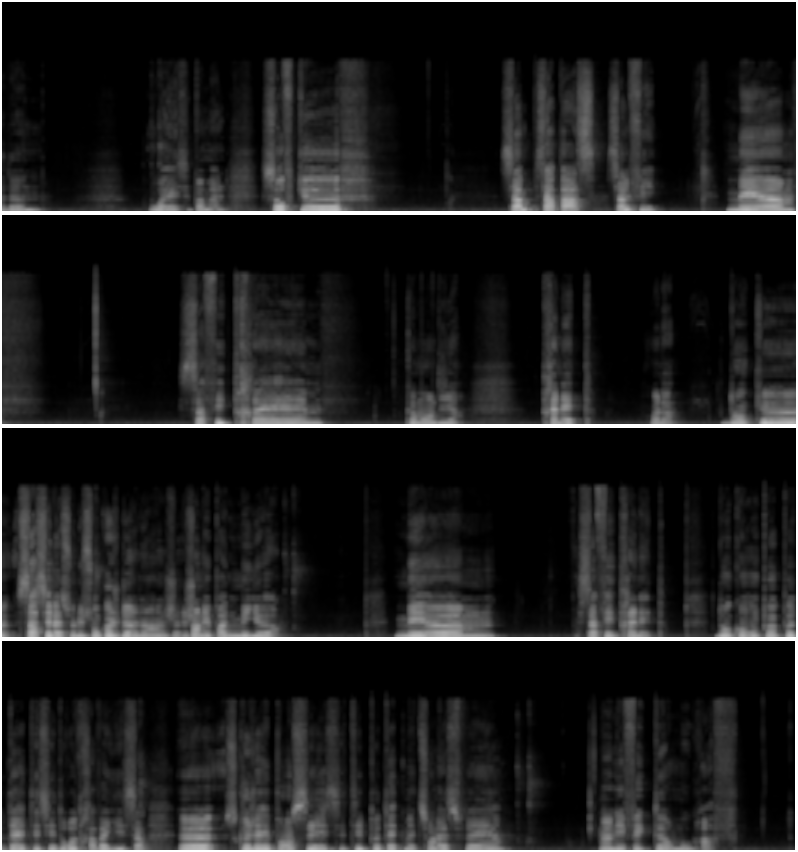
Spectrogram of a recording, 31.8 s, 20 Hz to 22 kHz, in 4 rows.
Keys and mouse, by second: 1.5 click, 2.7 click, 16.7 click, 18.7 click, 24.1 click, 26.1 click, 29.0 click.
